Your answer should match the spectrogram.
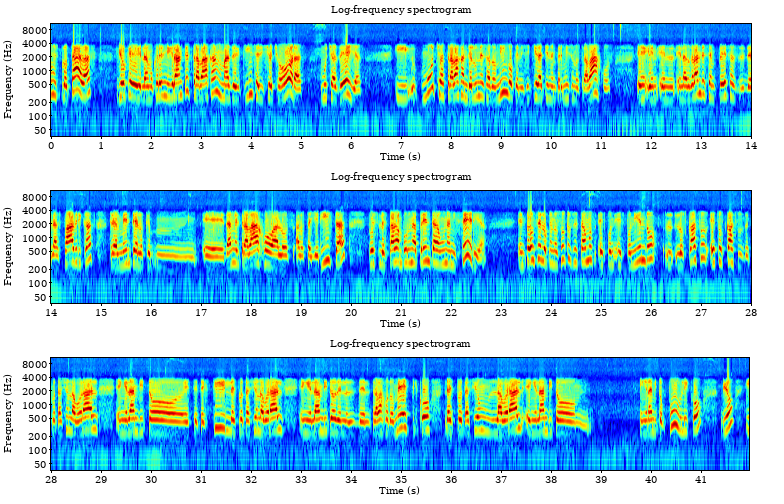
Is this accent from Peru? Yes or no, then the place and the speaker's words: yes; Peru; yo soy peruana, si me pregunta por nacionalidad, sí. Pero a partir de la lucha en que estamos llevando ahora a nosotros, yo ya no me identifico como peruana en el ámbito migratorio.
